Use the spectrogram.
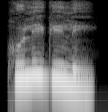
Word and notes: ಹುಲಿಗಿಲಿ: Kannada; huligili

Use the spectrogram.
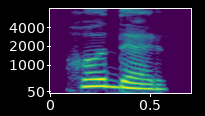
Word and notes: ಹೋತೃ: kannada

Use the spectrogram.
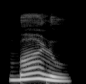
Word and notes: ಬಾಳು: bāḷu

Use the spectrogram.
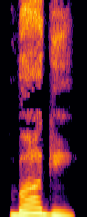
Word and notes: ಬಾಕಿ: kannada

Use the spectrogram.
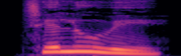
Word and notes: ಚೆಲುವೆ: Kannada

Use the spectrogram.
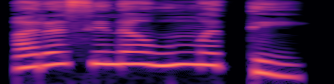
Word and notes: ಉಮೇದ: Kannada

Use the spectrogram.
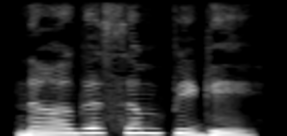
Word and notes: ನಾಗಸಂಪಿಗೆ: kannada

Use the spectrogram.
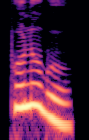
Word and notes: ಪೆಣಕೆ: kannada

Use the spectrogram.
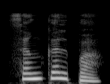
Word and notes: ಸಂಕಲ್ಪ: sankalpa

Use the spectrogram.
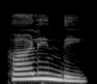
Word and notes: ಕಾಲಿಂದಿ: kālindi

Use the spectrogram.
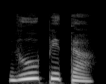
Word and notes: ಧೂಪಿತ: kannada

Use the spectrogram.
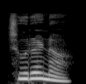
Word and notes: ಛುರಣ: churaṇa

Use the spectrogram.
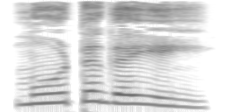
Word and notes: ಮೋಟಕೆಯ್: mōṭa key

